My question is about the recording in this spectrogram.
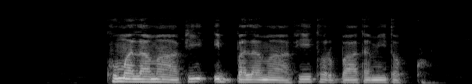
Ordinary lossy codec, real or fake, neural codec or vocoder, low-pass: AAC, 48 kbps; real; none; 10.8 kHz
